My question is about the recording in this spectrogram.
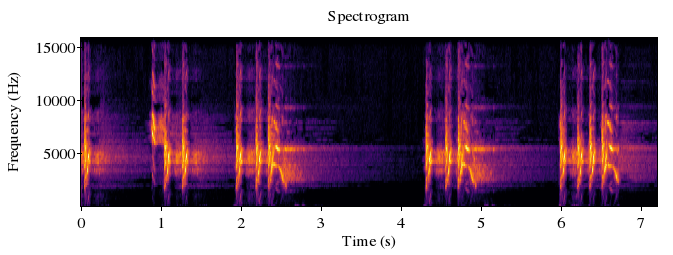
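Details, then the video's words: European goldfinch singing in short bursts: groups of two to four sharp metallic chirps, each ending in a downward slurred twitter, separated by brief silences; clean recording. "chant de chardonneret"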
